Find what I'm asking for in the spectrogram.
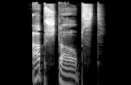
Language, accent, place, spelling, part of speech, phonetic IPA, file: German, Germany, Berlin, abstarbst, verb, [ˈapˌʃtaʁpst], De-abstarbst.ogg
- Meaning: second-person singular dependent preterite of absterben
